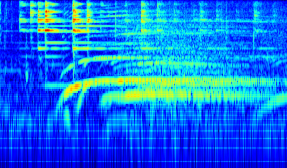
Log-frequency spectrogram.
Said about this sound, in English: After Team Alula tied up, fans demanded that they ring the traditional finish line bell. Ring the bell! Come on, guys!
